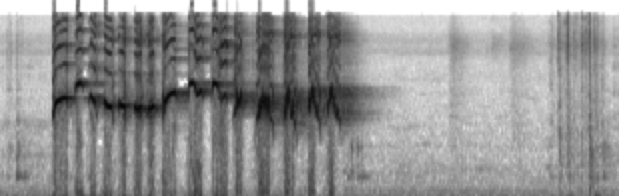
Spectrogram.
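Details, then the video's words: Song of a young forest orange-headed thrush, played to stimulate other thrushes: a three-second stream of quick clear whistles and twittering notes repeated about four per second, ending abruptly, then faint notes near the end. "suara anis merah MUDA HUTAN meningkatkan felling anis merah lain"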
